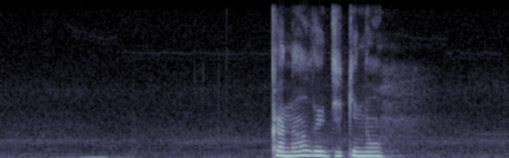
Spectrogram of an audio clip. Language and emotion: Russian, neutral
